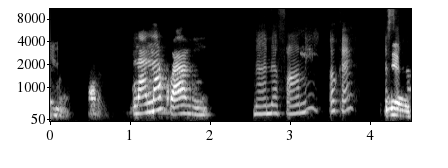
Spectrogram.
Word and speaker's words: Kwame: Nana Kwame.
